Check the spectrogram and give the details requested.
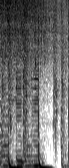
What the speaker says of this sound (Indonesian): Setelah itu baru deh kita mandikan di minyak yang panas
